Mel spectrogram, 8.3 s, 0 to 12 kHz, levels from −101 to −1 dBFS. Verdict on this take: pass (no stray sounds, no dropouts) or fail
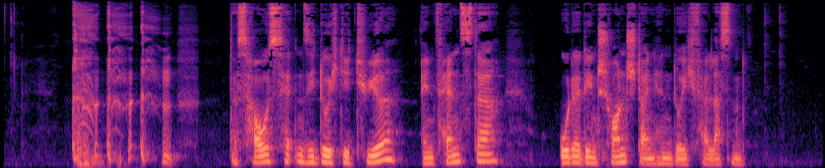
fail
